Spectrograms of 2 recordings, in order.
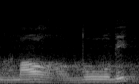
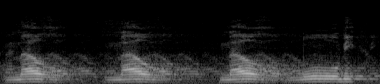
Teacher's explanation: the ميم must not become heavy · Shown in: second take · So not ما، not مغضوبي، don't make your mouth round, ما، ما، empty and flat.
